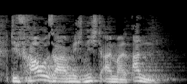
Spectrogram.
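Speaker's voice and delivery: plain reading voice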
